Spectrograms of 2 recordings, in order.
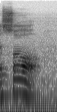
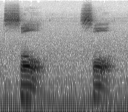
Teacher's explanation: tidak dimajuin bibirnya Tapi diangkat lidah bagian belakangnya Ini yang membedakan huruf Shad dengan huruf c dan huruf site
